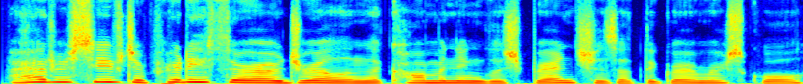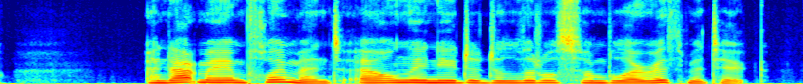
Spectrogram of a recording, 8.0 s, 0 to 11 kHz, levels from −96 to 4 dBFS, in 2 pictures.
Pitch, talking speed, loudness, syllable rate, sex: 245 Hz, 200 wpm, -15 LUFS, 6.2 syllables/s, female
